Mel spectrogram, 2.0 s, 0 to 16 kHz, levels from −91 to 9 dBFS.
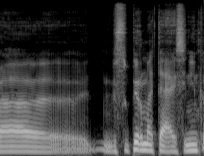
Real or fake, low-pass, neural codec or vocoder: fake; 14.4 kHz; codec, 44.1 kHz, 7.8 kbps, Pupu-Codec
